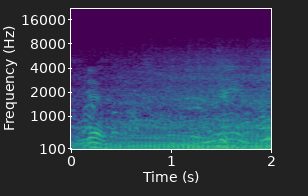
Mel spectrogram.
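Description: A small engine running steadily nearby, a low, evenly pulsing rumble with faint voices over it.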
